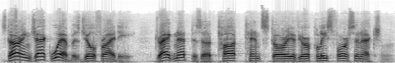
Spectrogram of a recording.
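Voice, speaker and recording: A man's voice: mid-range voice, very animated, moderate pace, no room sound. A man with an American accent, a radio announcer reading network promos in 1950s style. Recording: dull, dry old radio recording.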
